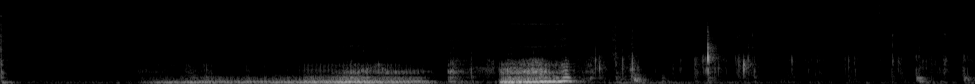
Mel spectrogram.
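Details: Beagle named Teo, eating cod-flavoured ice cream indoors and growling, angry because someone teases him with food. A low rumbling growl lasts about three seconds, then a shorter, louder growl burst, followed by faint clicky licking and smacking sounds.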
